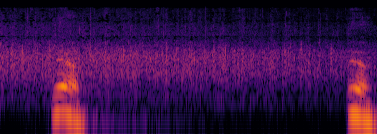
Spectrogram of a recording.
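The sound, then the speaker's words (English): An audience claps steadily throughout in a dense, even wash of applause, with a brief voiced shout rising over it near the start and again at the end. “Clap your hands about it.”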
